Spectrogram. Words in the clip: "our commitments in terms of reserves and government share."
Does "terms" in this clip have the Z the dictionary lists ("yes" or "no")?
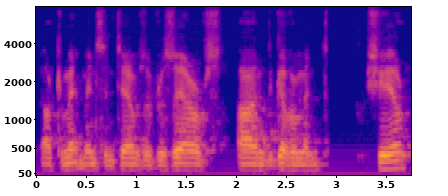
yes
